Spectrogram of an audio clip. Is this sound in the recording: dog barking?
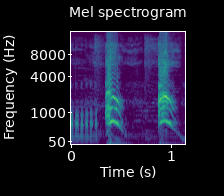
yes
